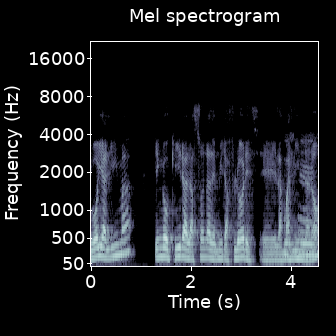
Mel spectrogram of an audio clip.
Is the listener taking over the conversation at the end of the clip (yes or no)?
yes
